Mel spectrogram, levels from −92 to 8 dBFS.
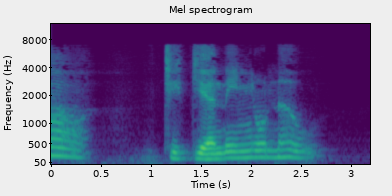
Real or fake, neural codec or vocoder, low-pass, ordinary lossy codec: fake; codec, 16 kHz, about 1 kbps, DyCAST, with the encoder's durations; 7.2 kHz; MP3, 32 kbps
